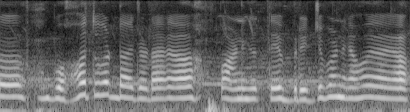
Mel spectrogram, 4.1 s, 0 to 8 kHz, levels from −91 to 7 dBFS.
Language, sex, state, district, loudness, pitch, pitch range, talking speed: Punjabi, female, Punjab, Kapurthala, -16 LUFS, 260 Hz, 250-285 Hz, 160 wpm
